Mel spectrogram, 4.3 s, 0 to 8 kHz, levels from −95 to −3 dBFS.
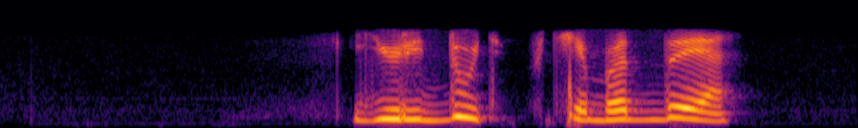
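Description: Speech over a telephone line, with no faults heard.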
